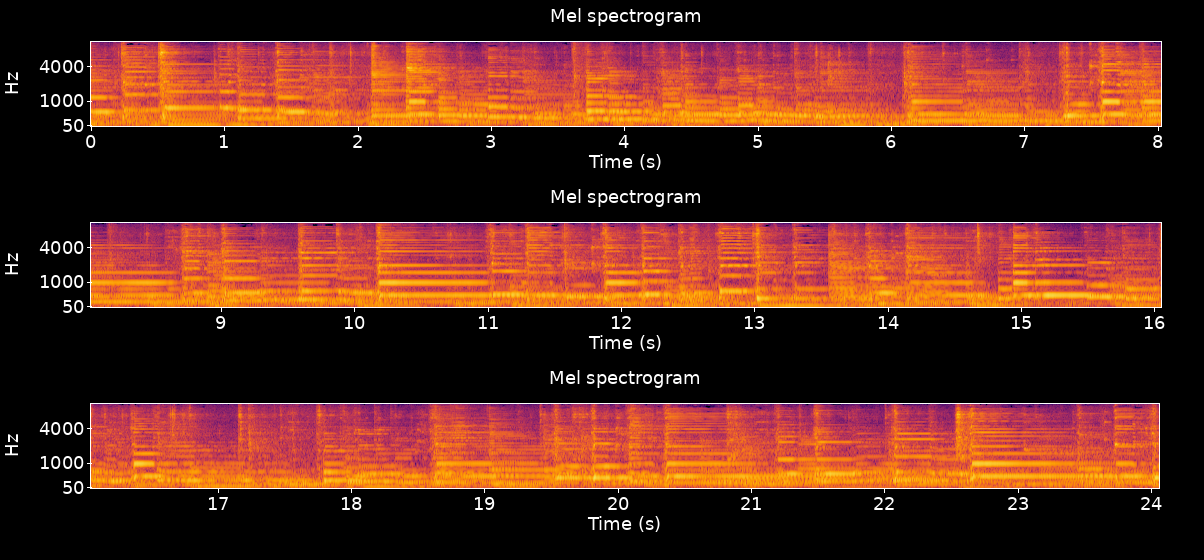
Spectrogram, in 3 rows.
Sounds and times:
Flamenco: 0.0 - 24.0
Guitar: 0.0 - 24.0.

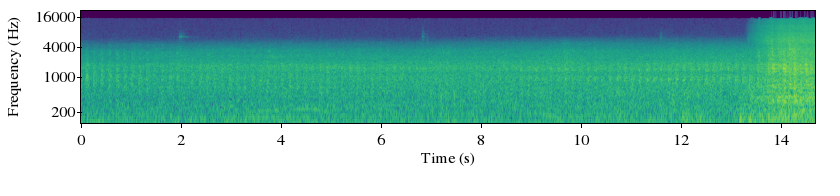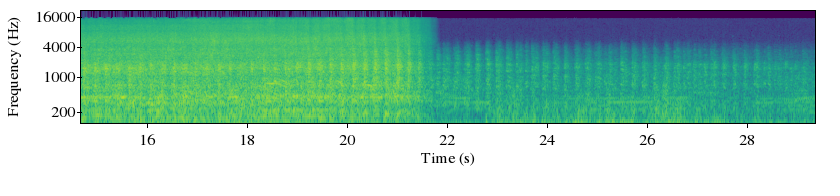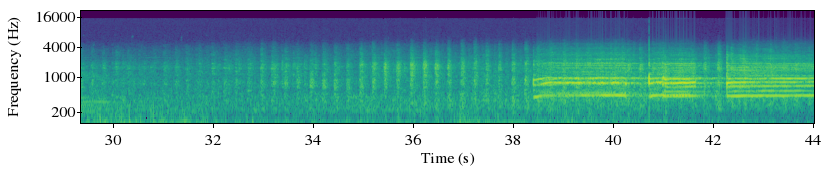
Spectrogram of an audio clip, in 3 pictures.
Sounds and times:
Steam: 0.0 - 44.0
Train: 0.0 - 44.0.

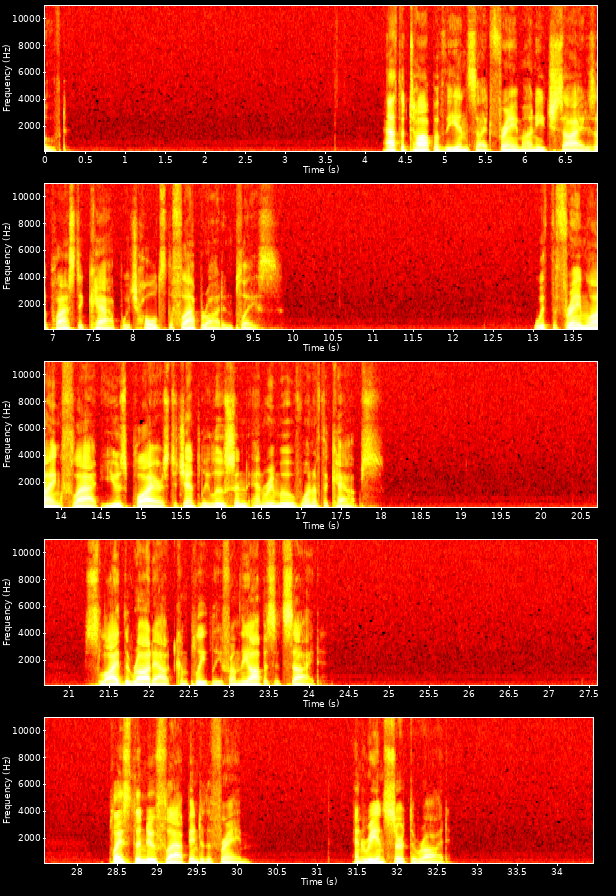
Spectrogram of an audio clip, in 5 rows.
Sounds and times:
Speech: 0.0 - 0.3, 4.2 - 9.9, 13.0 - 18.1, 21.2 - 24.2, 28.4 - 30.2, 31.4 - 32.7.

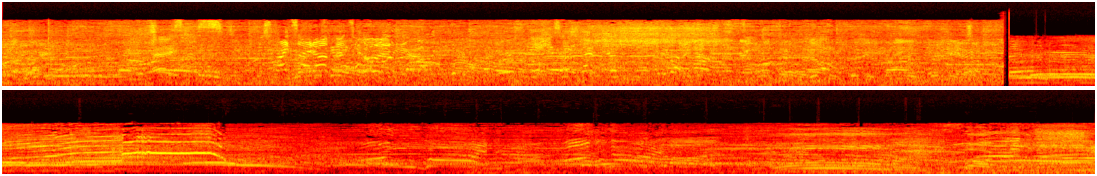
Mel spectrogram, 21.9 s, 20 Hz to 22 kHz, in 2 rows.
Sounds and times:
Speech: 0.0 - 10.1, 14.5 - 21.8.

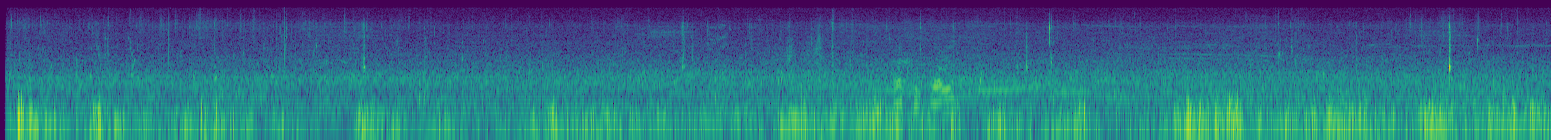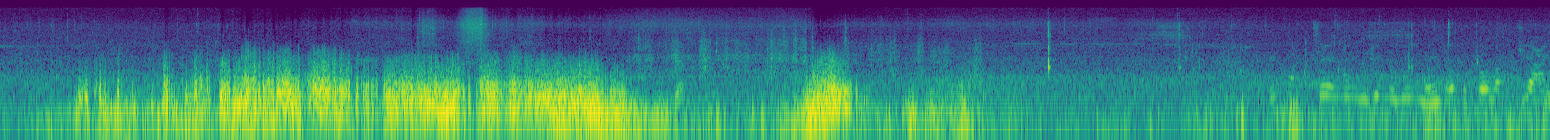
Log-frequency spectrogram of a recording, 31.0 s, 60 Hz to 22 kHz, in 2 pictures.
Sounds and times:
Sailboat, sailing ship: 0.0 - 31.0
Speech: 8.9 - 9.6, 28.2 - 31.0.

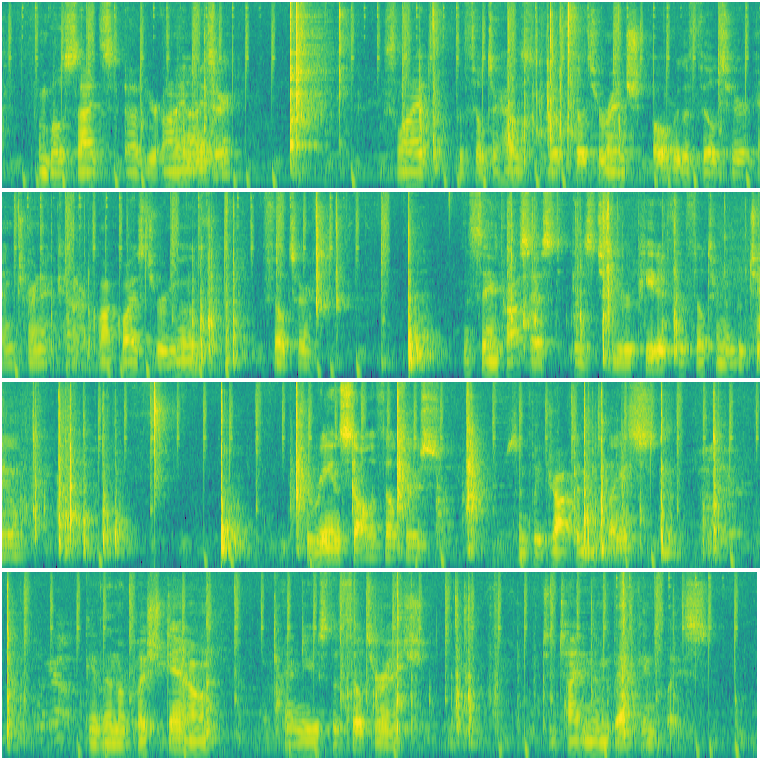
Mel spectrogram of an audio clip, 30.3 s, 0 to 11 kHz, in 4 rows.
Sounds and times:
Music: 0.0 - 30.2
Speech: 0.4 - 2.4, 3.8 - 9.6, 10.2 - 10.8, 12.2 - 15.5, 18.2 - 19.6, 20.2 - 27.0, 28.2 - 29.9.

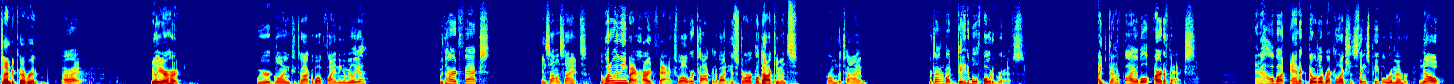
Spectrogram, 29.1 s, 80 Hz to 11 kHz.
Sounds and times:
Speech: 0.0 - 1.7, 3.0 - 3.6, 5.2 - 7.4, 8.8 - 9.8, 10.8 - 16.0, 16.6 - 17.4, 18.6 - 20.5, 22.0 - 24.0, 25.1 - 28.9.

